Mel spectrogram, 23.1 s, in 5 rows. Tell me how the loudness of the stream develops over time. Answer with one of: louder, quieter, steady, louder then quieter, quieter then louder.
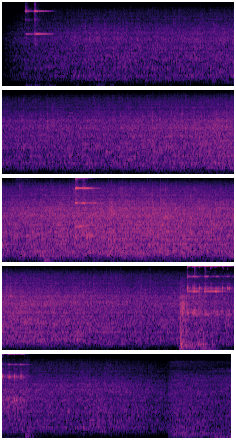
louder then quieter.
